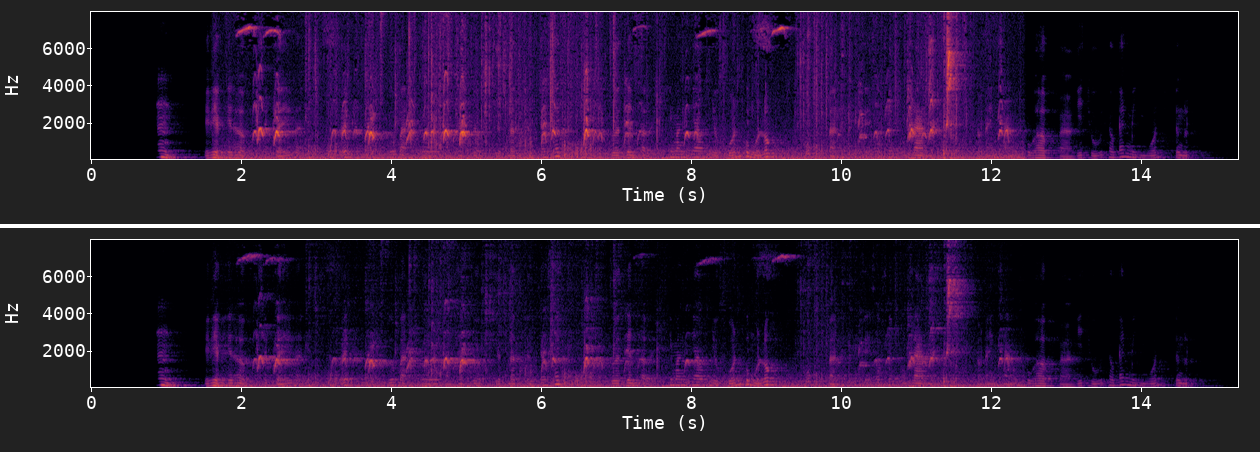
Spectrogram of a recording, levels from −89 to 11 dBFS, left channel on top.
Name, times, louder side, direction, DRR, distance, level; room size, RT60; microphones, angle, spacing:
voice 1, 1.5-3.4 4.0-6.3 6.9-9.1 9.8-11.3 11.8-14.6, left 2 dB, 20° left, 7 dB, 0.6 m, -46 dB
sound 1, 1.6-12.5, left 8 dB, 85° left, 0.5 m, -39 dB
16.0 x 11.5 x 3.3 m, 0.95 s
head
